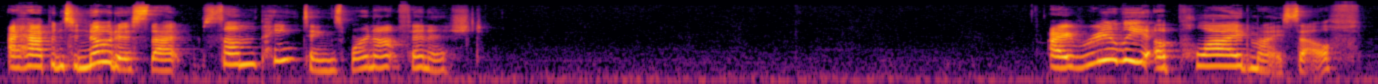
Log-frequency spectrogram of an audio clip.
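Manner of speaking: loud, lively picture-book read-aloud; reading to children. Acted. Teacher reading a funny museum story to kids, loud lively read-aloud. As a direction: read it big and bright for the class.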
